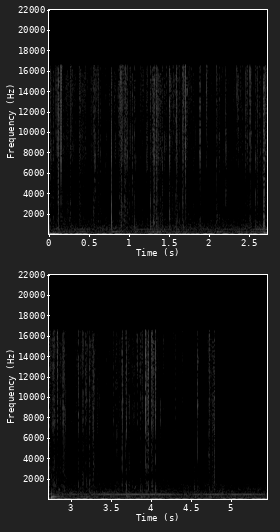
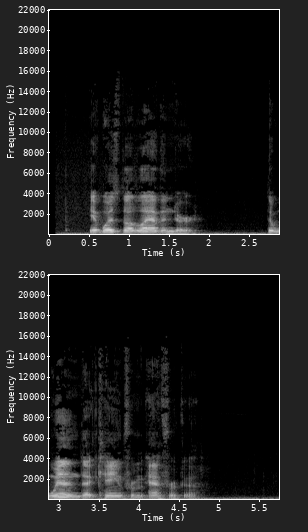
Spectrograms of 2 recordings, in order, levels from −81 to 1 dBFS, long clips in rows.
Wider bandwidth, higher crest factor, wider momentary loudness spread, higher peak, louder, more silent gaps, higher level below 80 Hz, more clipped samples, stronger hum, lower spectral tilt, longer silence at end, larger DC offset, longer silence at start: first, 17 kHz vs 15 kHz; about the same, 24 dB vs 20 dB; second, 10 LU vs 14 LU; second, -22 dBFS vs -6 dBFS; second, -55 LUFS vs -24 LUFS; neither; second, -54 dBFS vs -42 dBFS; neither; neither; second, -2.5 dB/octave vs -5.5 dB/octave; about the same, 0 s vs 0.1 s; neither; second, 0 s vs 0.15 s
